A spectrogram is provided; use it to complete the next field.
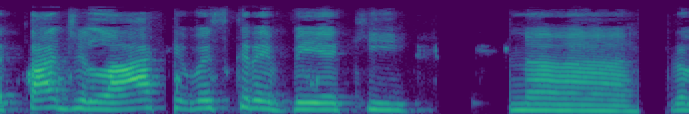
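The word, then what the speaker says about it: Tadelakt: Tem gente perguntando aqui qual o nome da técnica, é Tadilac. Eu vou escrever aqui para vocês verem. É Tadilac que pronuncia, né? Isso. Tadelac, né?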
